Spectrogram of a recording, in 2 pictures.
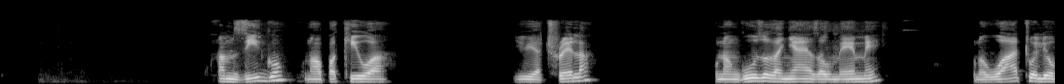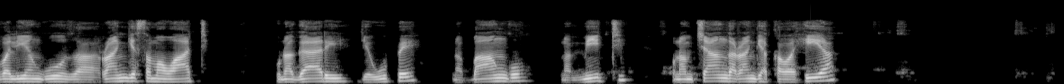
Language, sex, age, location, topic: Swahili, male, 36-49, Mombasa, government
